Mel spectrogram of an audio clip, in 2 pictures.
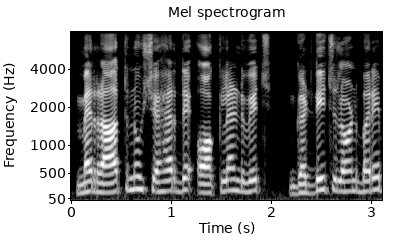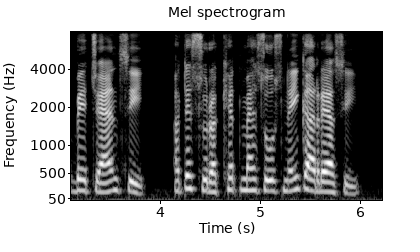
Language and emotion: Punjabi, fearful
